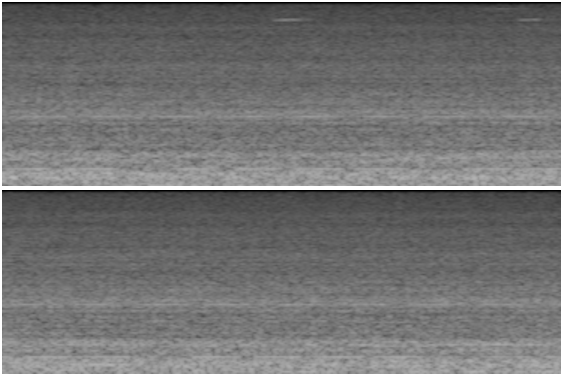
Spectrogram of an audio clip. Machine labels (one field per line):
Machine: slide rail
